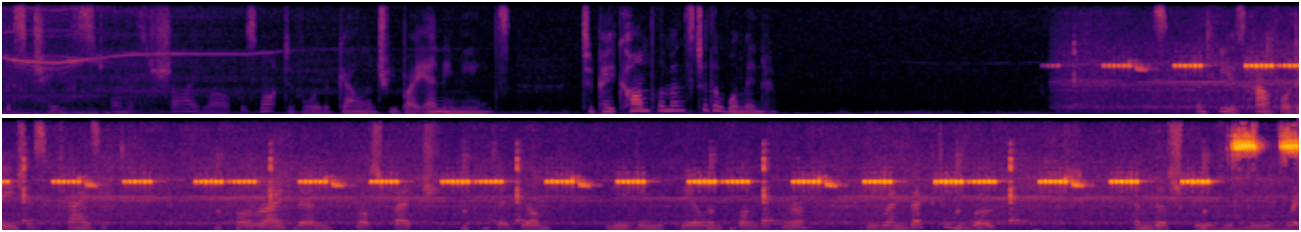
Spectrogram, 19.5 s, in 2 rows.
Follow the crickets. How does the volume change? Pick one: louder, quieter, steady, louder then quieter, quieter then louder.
louder.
